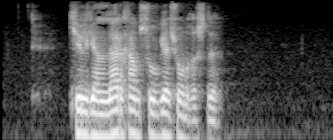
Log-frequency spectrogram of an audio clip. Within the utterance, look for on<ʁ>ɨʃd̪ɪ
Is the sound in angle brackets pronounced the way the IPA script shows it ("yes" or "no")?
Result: yes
